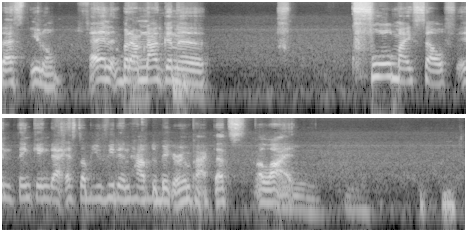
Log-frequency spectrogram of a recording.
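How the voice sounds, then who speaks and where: A woman at a medium pitch speaks at a fairly slow pace with ordinary pitch variation over noticeable background noise. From Ontario, Canada. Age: 20s. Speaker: podcast co-host. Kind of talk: casual chat.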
